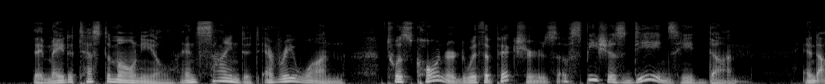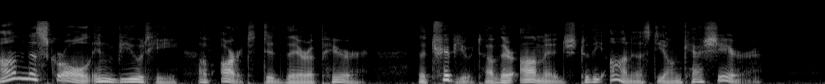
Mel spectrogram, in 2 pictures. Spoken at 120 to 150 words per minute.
Yes: average, 145 wpm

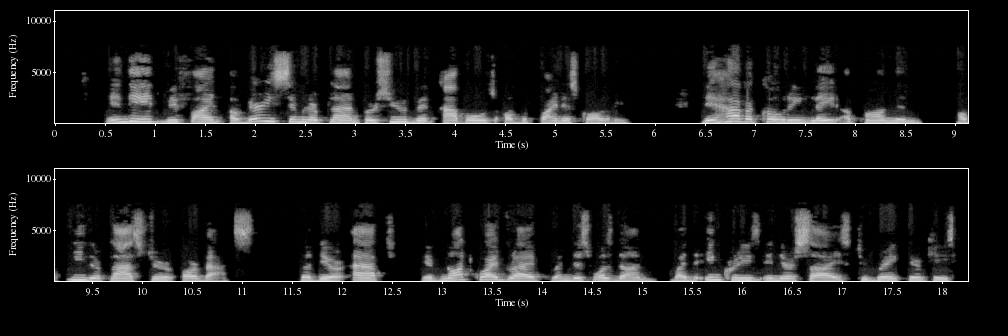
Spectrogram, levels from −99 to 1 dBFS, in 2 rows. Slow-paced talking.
No: average, 160 wpm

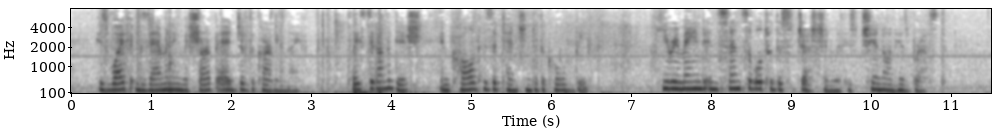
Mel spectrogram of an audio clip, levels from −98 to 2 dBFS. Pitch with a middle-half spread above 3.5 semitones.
No: average, 3.1 semitones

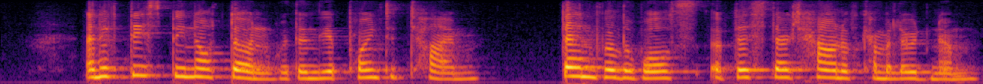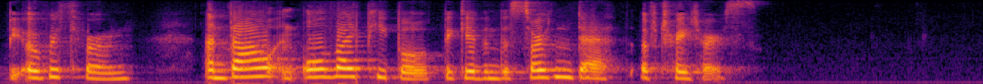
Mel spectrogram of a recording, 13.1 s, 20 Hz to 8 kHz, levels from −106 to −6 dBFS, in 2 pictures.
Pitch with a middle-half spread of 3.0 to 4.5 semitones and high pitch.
Yes: average, 3.5 semitones; very high, 260 Hz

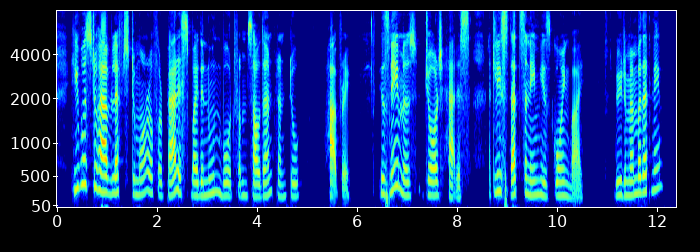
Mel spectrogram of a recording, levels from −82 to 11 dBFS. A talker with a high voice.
Yes: high, 220 Hz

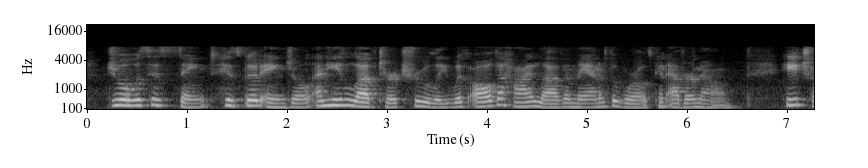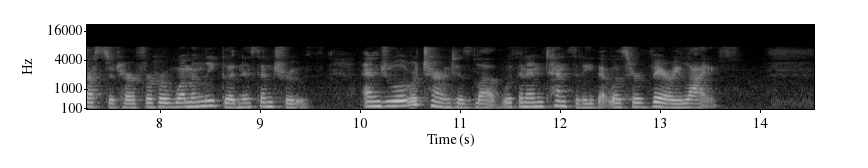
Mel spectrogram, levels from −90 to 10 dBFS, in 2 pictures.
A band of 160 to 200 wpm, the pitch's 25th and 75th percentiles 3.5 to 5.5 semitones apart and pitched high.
Yes: average, 195 wpm; average, 4.2 semitones; high, 195 Hz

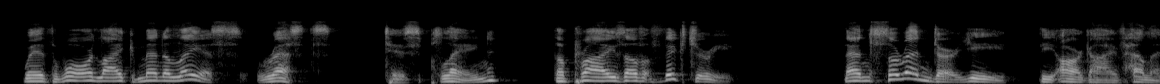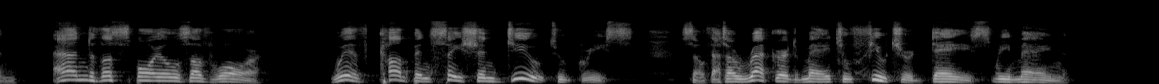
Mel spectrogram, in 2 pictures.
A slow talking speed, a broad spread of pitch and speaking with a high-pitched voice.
No: slow, 90 wpm; wide, 7.1 semitones; medium, 140 Hz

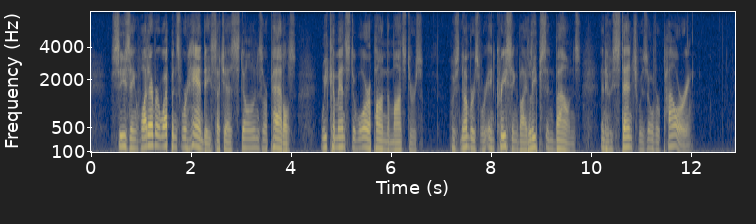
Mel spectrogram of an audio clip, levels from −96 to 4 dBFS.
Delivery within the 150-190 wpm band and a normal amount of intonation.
No: slow, 135 wpm; average, 4.5 semitones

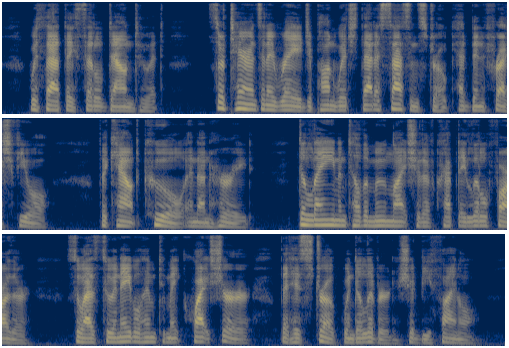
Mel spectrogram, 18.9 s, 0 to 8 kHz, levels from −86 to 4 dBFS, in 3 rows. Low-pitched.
Yes: low, 110 Hz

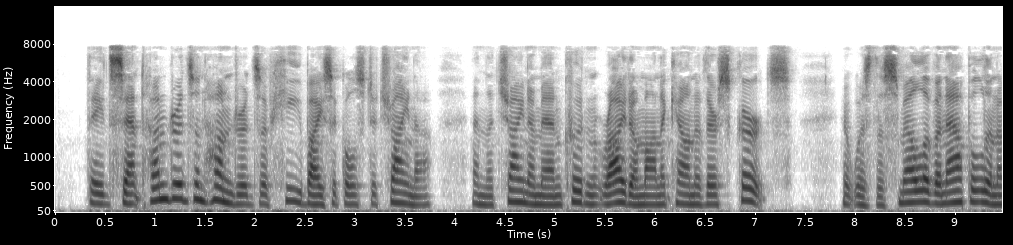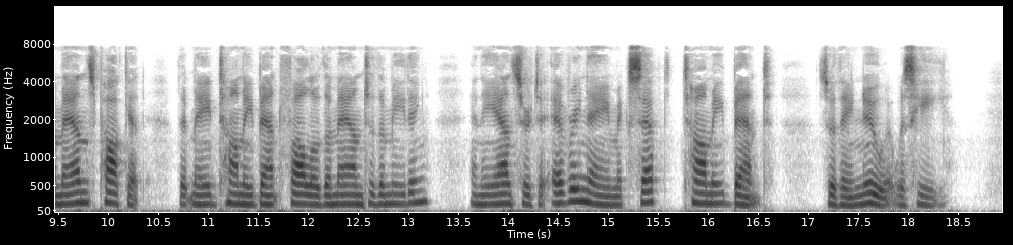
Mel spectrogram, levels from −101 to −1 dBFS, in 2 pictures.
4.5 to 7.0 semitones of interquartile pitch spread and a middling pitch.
No: average, 2.8 semitones; medium, 170 Hz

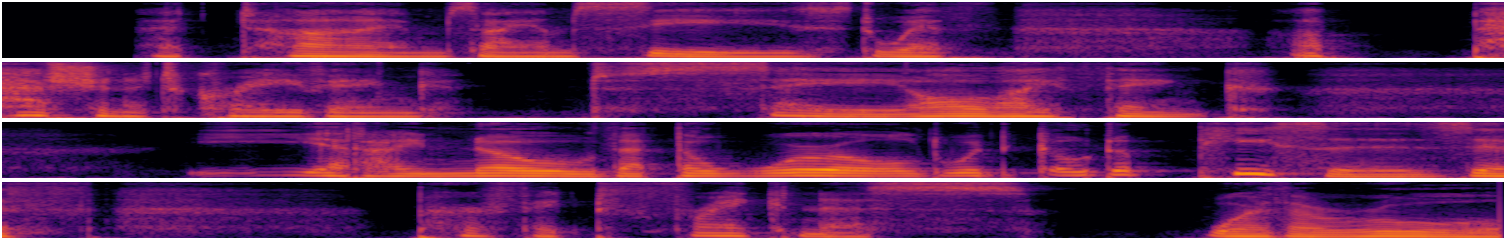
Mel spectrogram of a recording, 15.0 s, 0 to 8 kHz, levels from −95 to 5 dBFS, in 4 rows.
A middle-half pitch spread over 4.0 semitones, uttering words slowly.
Yes: average, 4.6 semitones; slow, 120 wpm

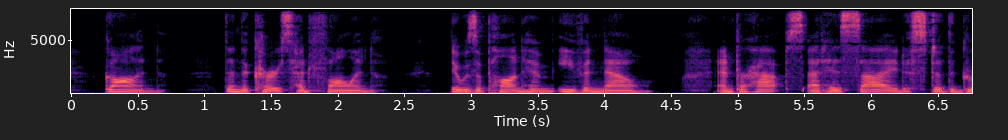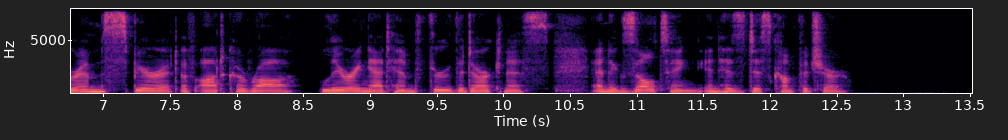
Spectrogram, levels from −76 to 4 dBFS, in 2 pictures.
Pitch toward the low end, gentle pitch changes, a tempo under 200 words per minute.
No: medium, 165 Hz; narrow, 2.3 semitones; average, 155 wpm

